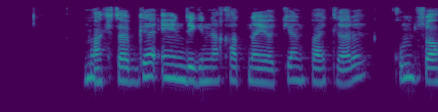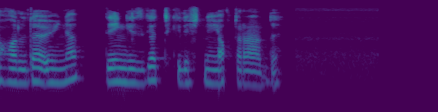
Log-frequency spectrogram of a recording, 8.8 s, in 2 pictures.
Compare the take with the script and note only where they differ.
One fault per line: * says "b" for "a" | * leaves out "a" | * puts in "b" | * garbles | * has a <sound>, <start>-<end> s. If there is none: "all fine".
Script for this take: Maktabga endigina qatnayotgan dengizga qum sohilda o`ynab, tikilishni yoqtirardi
* says "paytlari" for "dengizga"
* puts in "dengizga"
